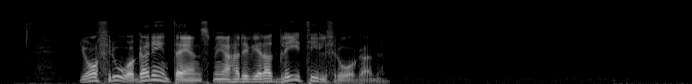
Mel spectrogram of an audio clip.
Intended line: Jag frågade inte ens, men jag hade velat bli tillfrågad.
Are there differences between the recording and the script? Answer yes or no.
no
